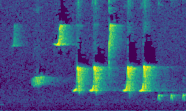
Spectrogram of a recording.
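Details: Nightingale singing near a sanatorium in Kurchatov district, Kursk region, Russia: thin high whistles, then bright rapid two-part notes, ending in three lower, evenly spaced clear notes.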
